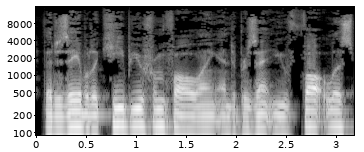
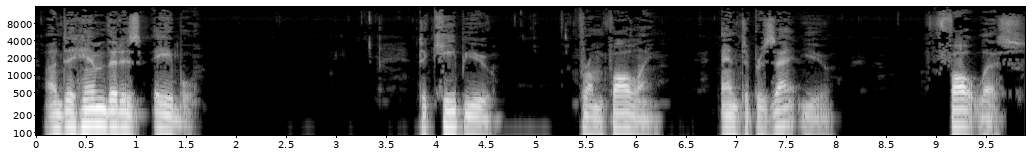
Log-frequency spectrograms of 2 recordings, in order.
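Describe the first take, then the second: First: It is read quickly. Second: It is read slowly.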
